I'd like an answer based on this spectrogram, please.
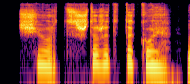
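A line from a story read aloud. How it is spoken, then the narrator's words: Sigh. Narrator (Russian): вздохнула она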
